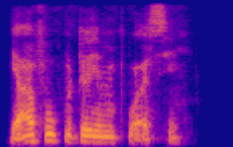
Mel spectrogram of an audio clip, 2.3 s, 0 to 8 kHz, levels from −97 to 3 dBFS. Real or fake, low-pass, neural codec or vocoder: fake; 7.2 kHz; codec, 16 kHz, 4 kbps, FreqCodec, smaller model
